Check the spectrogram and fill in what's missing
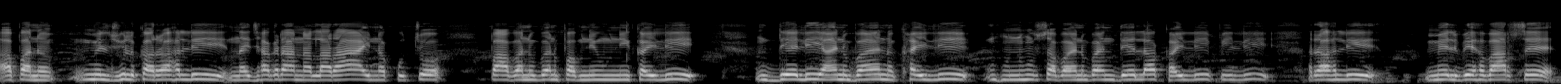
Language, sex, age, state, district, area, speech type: Maithili, female, 60+, Bihar, Muzaffarpur, rural, spontaneous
